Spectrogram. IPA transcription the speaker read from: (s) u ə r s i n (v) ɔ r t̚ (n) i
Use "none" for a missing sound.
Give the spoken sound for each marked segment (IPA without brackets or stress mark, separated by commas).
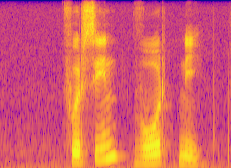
f, v, n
